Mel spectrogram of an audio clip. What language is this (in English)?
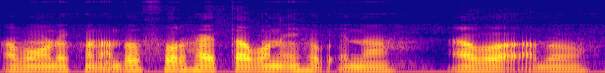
Santali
